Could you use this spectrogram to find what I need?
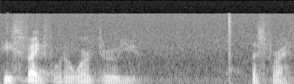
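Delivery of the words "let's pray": ordinary talk, nothing marked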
